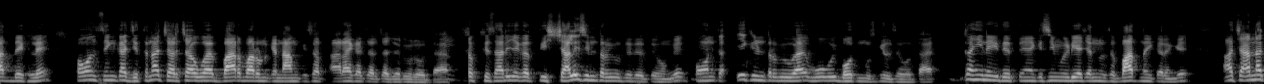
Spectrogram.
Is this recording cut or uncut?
cut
